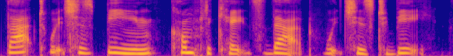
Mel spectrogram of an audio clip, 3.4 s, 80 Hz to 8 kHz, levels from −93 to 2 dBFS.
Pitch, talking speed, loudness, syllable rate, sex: 245 Hz, 175 wpm, -19 LUFS, 4.6 syllables/s, female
